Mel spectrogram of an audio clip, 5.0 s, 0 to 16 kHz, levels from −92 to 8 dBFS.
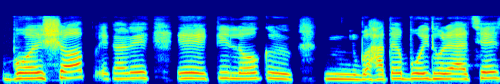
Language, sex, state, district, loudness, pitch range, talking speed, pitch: Bengali, female, West Bengal, Dakshin Dinajpur, -15 LUFS, 225-255 Hz, 145 wpm, 240 Hz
